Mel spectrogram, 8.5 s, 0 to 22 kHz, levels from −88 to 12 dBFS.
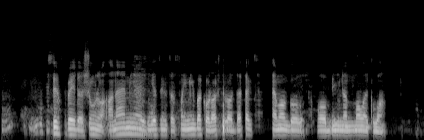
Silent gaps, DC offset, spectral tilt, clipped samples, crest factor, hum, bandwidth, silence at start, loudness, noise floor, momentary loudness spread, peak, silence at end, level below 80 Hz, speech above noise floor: none; under 0.1%; -12 dB/octave; under 0.1%; 18 dB; none; 5.2 kHz; 0.05 s; -18 LUFS; -66 dBFS; 10 LU; 0 dBFS; 0.8 s; -60 dBFS; 49 dB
